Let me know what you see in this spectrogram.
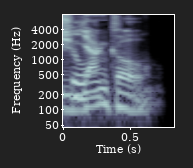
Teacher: It's Yanko, like with a J pronounced in a German way. and a fairly short a. And uh the pronunciation or the emphasis is on on the first syllable.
